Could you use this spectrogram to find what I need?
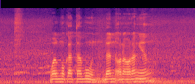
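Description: A man speaks slowly and calmly into a microphone, in a room with some echo.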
